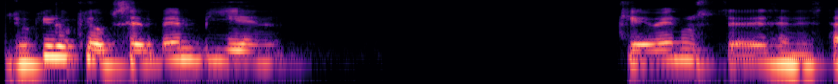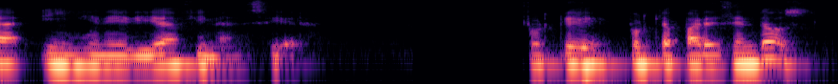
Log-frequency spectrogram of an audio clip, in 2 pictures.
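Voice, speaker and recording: A man's voice: medium pitch, steady tone, measured pace, long pauses, dark tone. A man with a Colombian Spanish accent gives a screen-share tutorial, explaining step by step and asking rhetorical questions. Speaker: instructor. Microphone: video call. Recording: dull lo-fi video call audio.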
